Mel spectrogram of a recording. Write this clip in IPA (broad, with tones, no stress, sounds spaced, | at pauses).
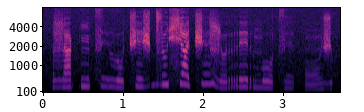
ɮ a˧ k ĩ˧ t͡s e̤˥˧ ð o˧˩ t͡ʃ e˧ ʒ d͡z ɵ˥ ɕ a˥˧ t͡ʃ ɛ̤˥ ɮ ɵ˩˧ r e˧ r ŋ o˧˩ t͡s ɛ̤˧˩ k õ˩˧ ʒ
